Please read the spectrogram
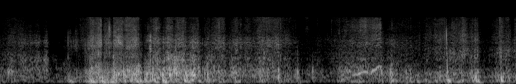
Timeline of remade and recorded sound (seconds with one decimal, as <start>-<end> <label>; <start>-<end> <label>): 0.0-0.6 recorded; 0.6-1.5 remade; 1.5-5.2 recorded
